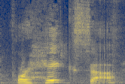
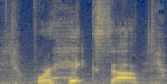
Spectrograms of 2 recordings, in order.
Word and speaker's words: Förhäxa: up just to see how it would be pronounced in swedish and the one site that i found has it more as for heixa for hexa instead of ha a more of a hay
